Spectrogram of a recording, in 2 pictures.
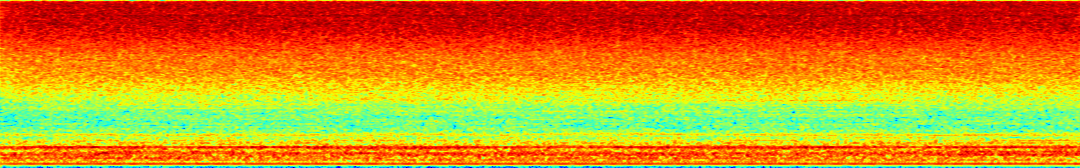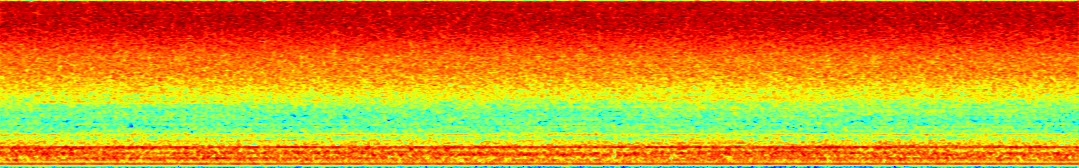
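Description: Steady hiss with a low, even hum underneath: recording noise with no programme sound.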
